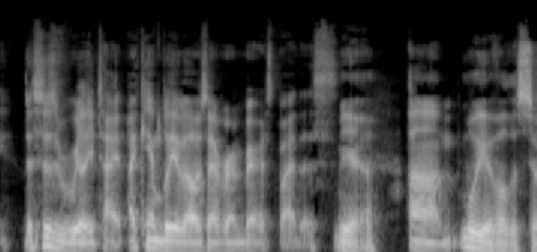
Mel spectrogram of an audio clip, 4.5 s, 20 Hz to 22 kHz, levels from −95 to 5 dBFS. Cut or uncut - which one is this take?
uncut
